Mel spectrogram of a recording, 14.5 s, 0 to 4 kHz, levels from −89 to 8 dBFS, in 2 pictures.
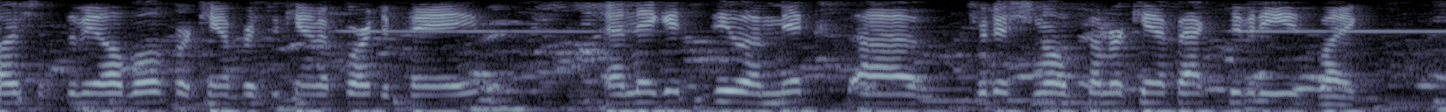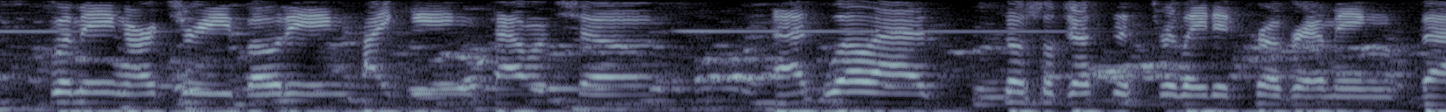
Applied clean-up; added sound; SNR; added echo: classical method log-MMSE.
